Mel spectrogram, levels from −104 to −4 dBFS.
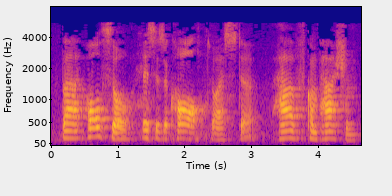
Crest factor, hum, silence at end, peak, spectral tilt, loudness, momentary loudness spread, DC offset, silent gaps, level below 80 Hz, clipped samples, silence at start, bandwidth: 18 dB; none; 0.05 s; -6 dBFS; -10 dB/octave; -25 LUFS; 10 LU; under 0.1%; none; -70 dBFS; under 0.1%; 0.15 s; 5.8 kHz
